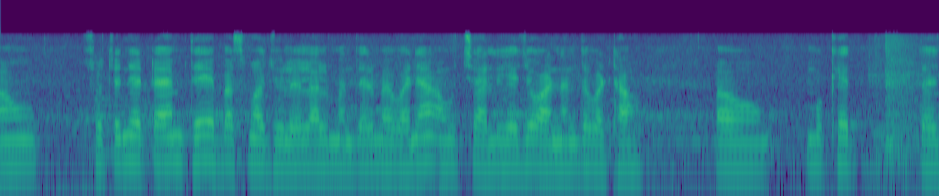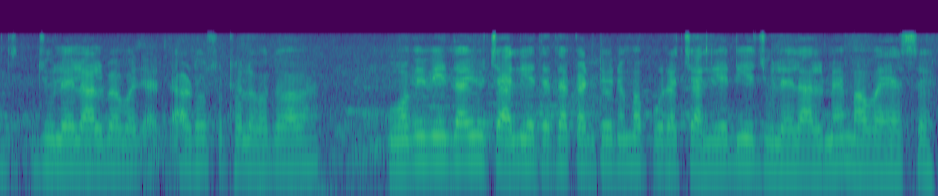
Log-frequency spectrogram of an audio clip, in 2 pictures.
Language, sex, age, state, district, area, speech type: Sindhi, female, 45-60, Delhi, South Delhi, urban, spontaneous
